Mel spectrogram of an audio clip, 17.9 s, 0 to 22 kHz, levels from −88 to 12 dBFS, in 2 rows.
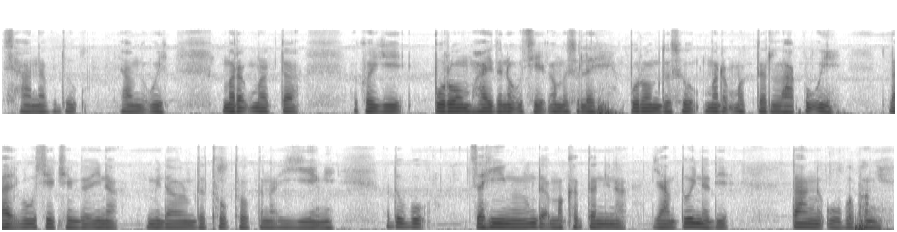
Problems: background sounds at intervals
